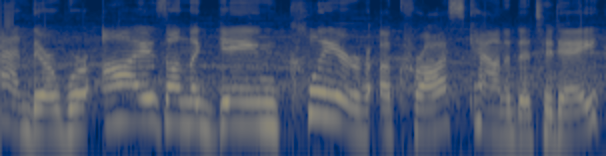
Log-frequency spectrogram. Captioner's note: cheering; crowd Noise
